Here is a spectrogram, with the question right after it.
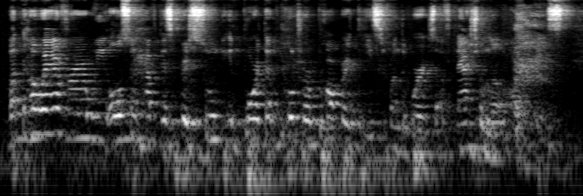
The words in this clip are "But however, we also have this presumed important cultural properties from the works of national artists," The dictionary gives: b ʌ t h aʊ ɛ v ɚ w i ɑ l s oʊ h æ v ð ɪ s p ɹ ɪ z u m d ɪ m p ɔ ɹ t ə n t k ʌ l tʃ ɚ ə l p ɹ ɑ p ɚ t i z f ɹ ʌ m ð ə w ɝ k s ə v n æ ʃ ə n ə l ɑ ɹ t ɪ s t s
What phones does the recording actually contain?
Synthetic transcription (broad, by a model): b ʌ t h aʊ ɛ v ɚ w i ɑ l s oʊ h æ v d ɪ s p ɹ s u d ɪ m p ɔ ɹ t ə n t k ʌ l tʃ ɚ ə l p ɹ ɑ p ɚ t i s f ɹ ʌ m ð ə w ɝ k s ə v n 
